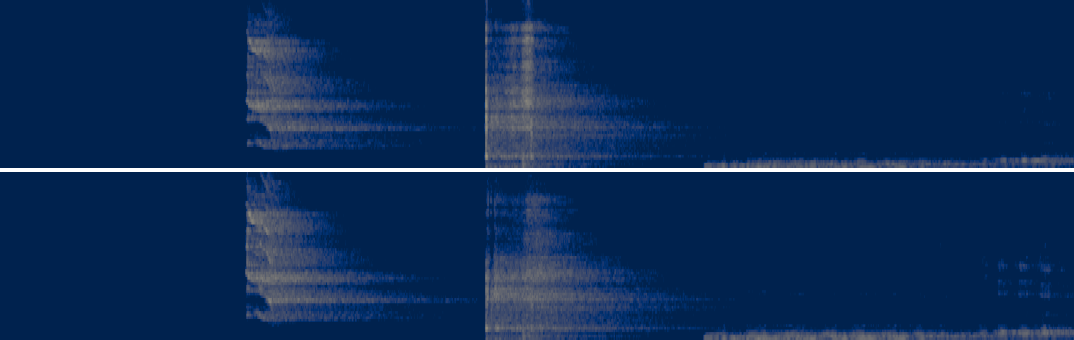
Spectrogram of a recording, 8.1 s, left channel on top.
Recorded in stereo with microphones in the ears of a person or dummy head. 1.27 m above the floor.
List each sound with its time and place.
1.8 s a bird: 55° right (ahead or behind), 2.0 m
3.6 s ticking: 75° left (ahead or behind), 0.8 m
5.3 s laughter: 70° right (ahead or behind), 1.5 m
